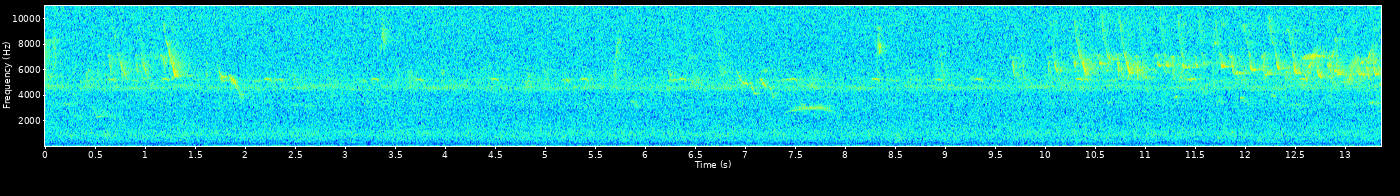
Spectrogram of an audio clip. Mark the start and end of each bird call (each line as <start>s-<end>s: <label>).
10.1s-13.2s: White-eared Ground-Sparrow (Melozone leucotis)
